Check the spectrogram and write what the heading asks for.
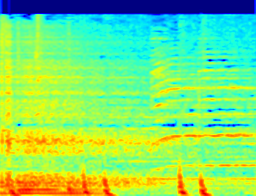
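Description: A heartbeat sound effect depicting a heart beating out of rhythm: low, thudding beats falling at uneven intervals, some bunched together and others separated by pauses, over a steady electronic hum, with no voices.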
